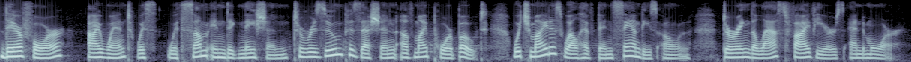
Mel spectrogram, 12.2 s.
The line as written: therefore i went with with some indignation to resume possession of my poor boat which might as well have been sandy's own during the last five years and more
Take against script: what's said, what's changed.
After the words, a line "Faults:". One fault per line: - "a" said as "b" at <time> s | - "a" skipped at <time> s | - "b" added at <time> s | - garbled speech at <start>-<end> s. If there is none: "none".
therefore i went with with some indignation to resume possession of my poor boat which might as well have been sandy's own during the last five years and more
Faults:
none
